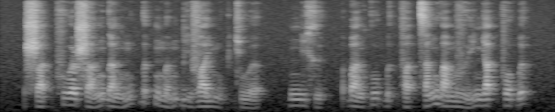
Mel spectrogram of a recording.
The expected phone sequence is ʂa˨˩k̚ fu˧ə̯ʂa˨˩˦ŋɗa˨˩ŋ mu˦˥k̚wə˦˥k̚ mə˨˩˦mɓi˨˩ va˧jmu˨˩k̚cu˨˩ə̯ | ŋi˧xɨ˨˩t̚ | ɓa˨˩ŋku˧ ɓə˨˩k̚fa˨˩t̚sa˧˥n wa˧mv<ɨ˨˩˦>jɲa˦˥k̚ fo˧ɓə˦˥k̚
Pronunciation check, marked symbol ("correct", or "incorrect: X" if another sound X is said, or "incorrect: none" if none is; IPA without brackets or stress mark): correct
